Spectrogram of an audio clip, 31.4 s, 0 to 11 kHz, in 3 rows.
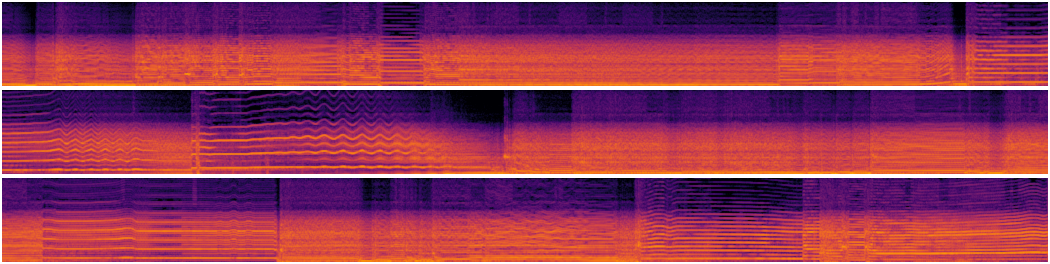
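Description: Electric guitar with Fishman Fluence pickups, set to the fourth position of its five-way pickup switch, played through a high-gain Revv Generator 120 amp. It plays distorted lead lines with long sustained notes and wide vibrato.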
